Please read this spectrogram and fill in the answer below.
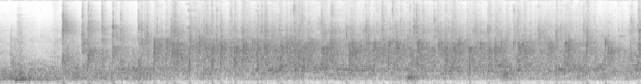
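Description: A roomful of people applauding, the clapping starting suddenly about a second in and going on steadily, over crowd chatter.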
